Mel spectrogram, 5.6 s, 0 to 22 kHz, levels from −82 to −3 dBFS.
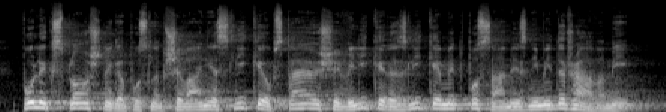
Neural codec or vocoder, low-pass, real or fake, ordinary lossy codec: none; 19.8 kHz; real; none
